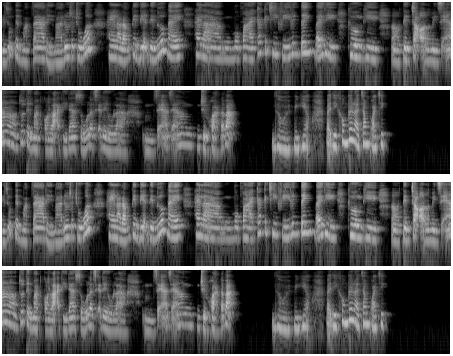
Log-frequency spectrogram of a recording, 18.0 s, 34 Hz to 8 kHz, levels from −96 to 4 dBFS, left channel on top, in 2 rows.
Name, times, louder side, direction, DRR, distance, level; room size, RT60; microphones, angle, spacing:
voice 1, 0.0-13.6, right 3 dB, 55° right, 1.5 m, -29 dB
voice 2, 14.4-16.6, left 2 dB, 25° left, 0.8 m, -30 dB
7.8 x 7.2 x 2.9 m
head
